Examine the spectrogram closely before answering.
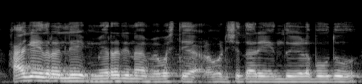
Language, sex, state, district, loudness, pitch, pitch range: Kannada, male, Karnataka, Koppal, -14 LUFS, 130 Hz, 125-145 Hz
